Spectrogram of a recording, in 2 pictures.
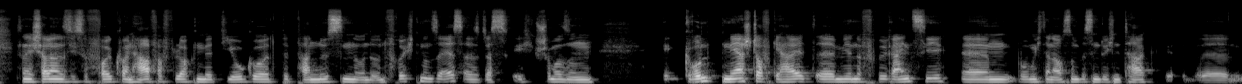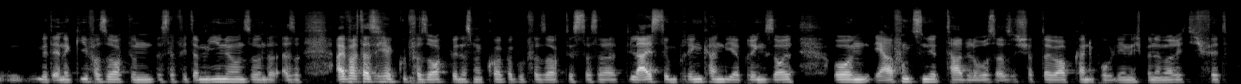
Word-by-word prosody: Sondern 125 - +2
ich 120 - +2
schau 125 - +5
an, 125 0 +6
dass 120 -1 0
ich 120 - 0
so 120 - -8
Vollkorn, 120 -1 0
Haferflocken 125 +1 +1
mit 115 0 -3
Joghurt, 120 0 -1
mit 125 -1 -10
paar 110 -2 -1
Nüssen 120 +1 +5
und 105 -1 -3
und 105 +3 -5
Früchten 135 +2 -5
und 135 - -1
so 130 - -5
esse, 140 +1 -1
also 115 -1 -5
dass 110 0 -1
ich 120 0 -11
schon 125 - -3
mal 120 -1 0
so 115 -1 -2
'n 110 0 -1 0.6
G 130 - -10
Grundnährstoffgehalt, 135 -1 +3
äh, 120 -1 +2
mir 125 +1 +2
in 125 - +2
der 125 - -1
Früh 130 +1 -6
reinziehe, 135 +3 +1 0.2
ähm, 115 0 +1
wo 120 - -5
mich 120 0 -1
dann 115 -3 -2
auch 105 - 0
so - - -2
'n - - +2
bisschen 120 0 0
durch 115 -1 -6
'n 115 - -1
Tag, 110 -2 -2
äh, 385 - -10 0.6
ähm, 85 - -15
m 100 - -15
mit 115 -3 -5
Energie 110 +4 -1
versorgt 115 -2 -2
und 110 0 -1
bisschen 115 0 -8
Vitamine 115 +2 +1
und 115 0 0
so 115 0 -5
und 110 -1 -3
da 110 - -4
also 105 - -7 0.3
einfach, 130 +1 +6
dass 130 0 +6
ich 125 - -4
halt 125 -2 0
gut - - -10
versorgt 115 -1 0
bin, 120 - -3
dass 115 +1 -3
mein 110 -1 -6
Körper 120 +1 -4
gut 115 -1 -13
versorgt 110 0 -4
ist, 120 0 0
dass 110 - -6
er 110 -1 -3
die 110 +2 -11
Leistung 120 +1 +6
bringen 125 0 -1
kann, 120 -2 0
die 115 - -2
er 110 - -2
bringen 110 -1 -2
soll. 115 +1 0 0.4
Und 115 0 +4
ja, 100 +2 +4
funktioniert 120 -2 0
tadellos. 110 0 -2
Also, 100 - -6
ich - - -5
habe 115 0 -14
da 115 - -2
überhaupt 110 0 0
keine 110 -1 -2
Probleme, 105 0 -7
ich 110 - -10
bin 105 - -5
immer 105 +1 -3
richtig 110 0 -8
fit. 110 - -7
115 Hz, 240 wpm, -23 LUFS, 110-125 Hz, 0.6 s, an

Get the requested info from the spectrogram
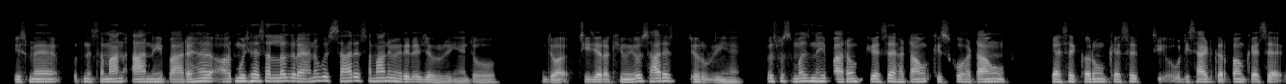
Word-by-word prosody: इसमें 125 +1 +1 0.2
उतने 130 - -3
सामान 125 +3 +1
आ 120 +1 +4
नहीं 125 0 0
पा 115 -2 0
रहे 120 +2 +1
हैं 150 +2 +3
और 130 -2 -2
मुझे 150 +1 +4
ऐसा 155 +2 +1
लग 160 +1 +2
रहा 140 -3 +2
है 135 - -2
ना 160 - -1
वो 180 0 +1
सारे 155 +1 0
सामान 150 +1 0
मेरे 135 -4 +2
लिए 120 -1 0
ज़रूरी 100 -3 -2
हैं 100 0 -5
जो, 105 0 -4 0.5
जो 110 -1 +1
अ, - - 0
चीज़ें 115 0 +2
रखी 110 +2 -2
हुई 120 - +3
हैं 125 - +2
वो 145 - +3
सारे 145 +2 +3
ज़रूरी 110 -8 -3
हैं। 100 -1 -4 0.3
उसमें 145 +1 -1
समझ 140 +2 0
नहीं 145 0 +2
पा 125 -3 +2
रहा 125 +2 +2
हूँ 135 - -4
कैसे 135 +1 +3
हटाऊँ, 120 +1 +1
किसको 120 +3 -3
हटाऊँ, 120 +2 +3 0.5
कैसे 120 +3 +2
करूँ, 125 0 +1
कैसे 120 +3 0
चीज़ों 120 - -11
को - - -5
डिसाइड 120 +2 +1
कर 120 -1 +1
पाऊँ 125 -1 +3
कैसे 115 -3 +2
125 Hz, 240 wpm, -26 LUFS, 115-140 Hz, 0.5 s, आ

